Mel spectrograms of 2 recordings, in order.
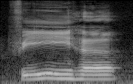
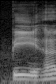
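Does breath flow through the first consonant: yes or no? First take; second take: yes; no. First: The first consonant lets breath flow through continuously. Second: The first consonant is a stop with no breath flow. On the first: The speaker calls it right. "fi mengalir nafas" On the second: The speaker calls it wrong. "bukan piha"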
